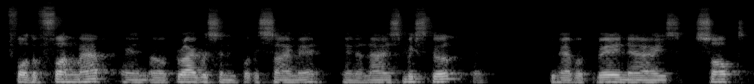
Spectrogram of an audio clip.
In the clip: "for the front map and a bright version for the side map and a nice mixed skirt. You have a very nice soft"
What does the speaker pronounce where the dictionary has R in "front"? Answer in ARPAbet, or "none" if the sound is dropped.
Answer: none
